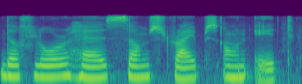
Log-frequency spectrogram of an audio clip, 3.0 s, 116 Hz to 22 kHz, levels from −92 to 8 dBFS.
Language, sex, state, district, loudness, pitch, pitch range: English, female, Assam, Kamrup Metropolitan, -15 LUFS, 185 Hz, 180-190 Hz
